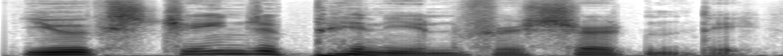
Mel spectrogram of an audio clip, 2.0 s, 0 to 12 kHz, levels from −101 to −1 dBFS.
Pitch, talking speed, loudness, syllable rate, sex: 120 Hz, 155 wpm, -17 LUFS, 6.0 syllables/s, male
